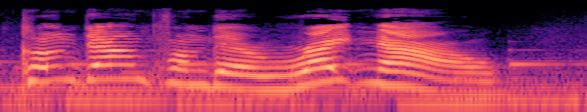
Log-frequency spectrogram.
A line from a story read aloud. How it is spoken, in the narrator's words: he hollered at George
